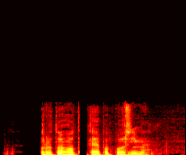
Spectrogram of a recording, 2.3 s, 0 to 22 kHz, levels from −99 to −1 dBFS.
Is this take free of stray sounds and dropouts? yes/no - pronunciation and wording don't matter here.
no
